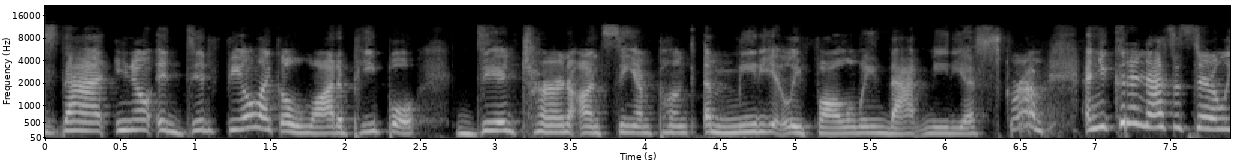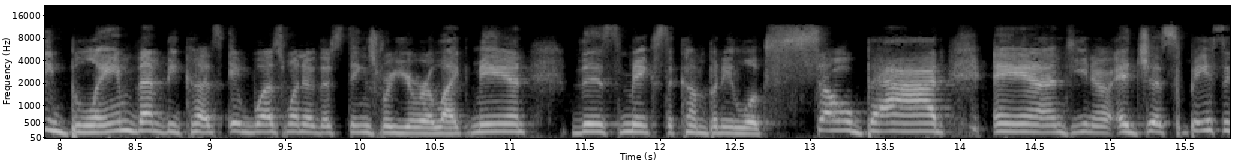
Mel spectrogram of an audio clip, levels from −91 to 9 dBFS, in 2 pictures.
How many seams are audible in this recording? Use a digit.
0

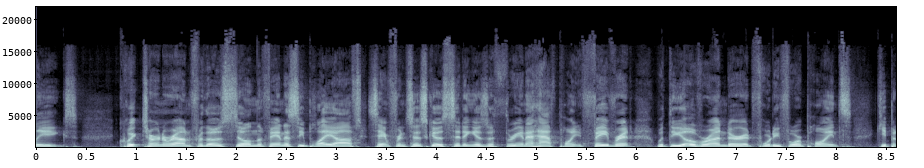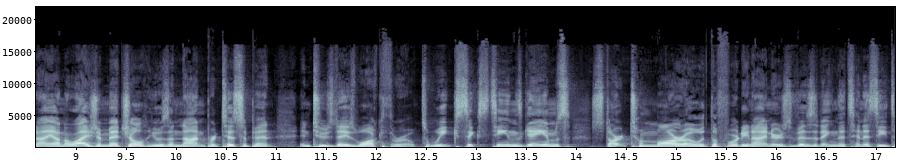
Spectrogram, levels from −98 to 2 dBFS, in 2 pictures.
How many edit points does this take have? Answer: 2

